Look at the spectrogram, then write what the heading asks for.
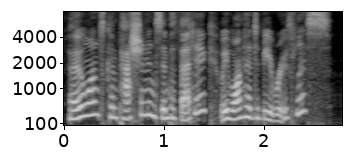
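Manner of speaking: ordinary delivery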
